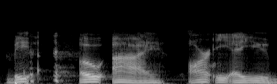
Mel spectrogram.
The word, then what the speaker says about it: Boireau: Then they've got some 2024 guys like Caleb Holmes and Michael Boireau. Oh, I think I said that right. – B O I R E A U Boireau.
